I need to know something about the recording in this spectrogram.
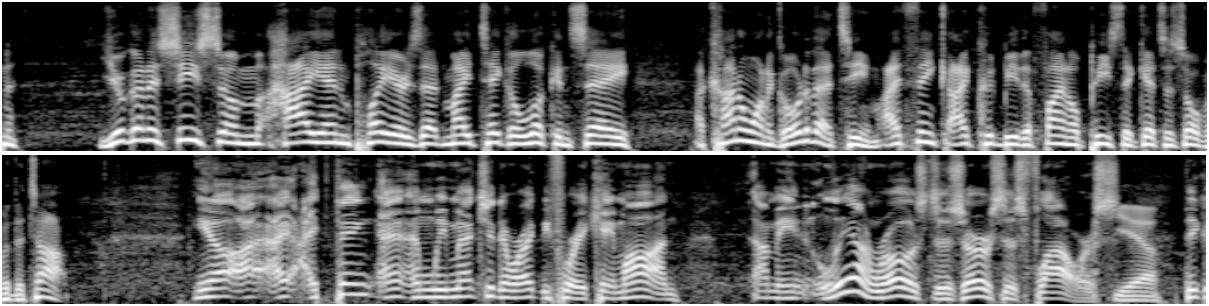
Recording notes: The show is live from UBS Arena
